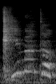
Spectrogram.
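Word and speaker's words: 木全: あ、木俣くんって読むの。これそうくん、貴前くんって読んでま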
